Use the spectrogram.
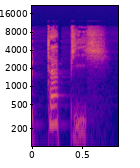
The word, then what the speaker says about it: tapis: Le tapis. Remember final S not pronounced. Le tapis.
